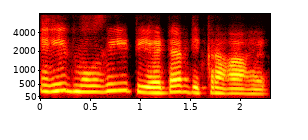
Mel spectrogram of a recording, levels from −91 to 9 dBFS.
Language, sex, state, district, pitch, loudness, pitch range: Hindi, female, Telangana, Hyderabad, 215 Hz, -15 LUFS, 185-235 Hz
